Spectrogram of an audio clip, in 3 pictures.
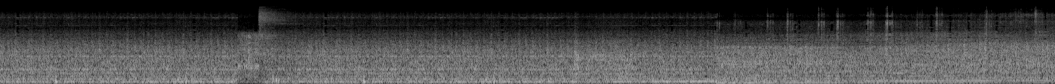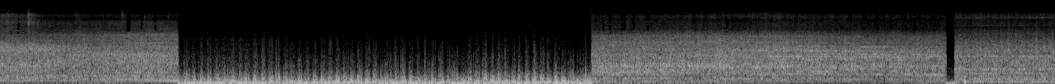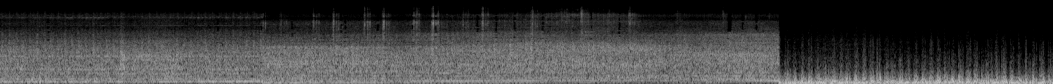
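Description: Truck engine idling steadily, with voices in the background. Twice, about twelve seconds in and again near the end, this gives way to a louder, deeper rumble of a vehicle on the move.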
